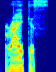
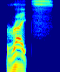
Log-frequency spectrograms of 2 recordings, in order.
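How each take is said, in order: First: The ending is said as an extra syllable. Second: The ending is said with no extra syllable. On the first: The speaker calls it wrong. "C'est pas writers" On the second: The speaker calls it right. "Ça, c'est un peu muet ici. On n'entend pas le son"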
